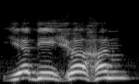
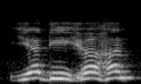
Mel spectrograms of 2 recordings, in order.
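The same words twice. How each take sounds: The two takes are said the same way.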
